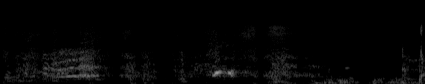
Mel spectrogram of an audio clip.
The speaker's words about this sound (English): Just for the recording, that was me blowing my nose, okay? It wasn't an earthquake.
